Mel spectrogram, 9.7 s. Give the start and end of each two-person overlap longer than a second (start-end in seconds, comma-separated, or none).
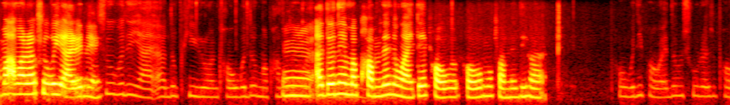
none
